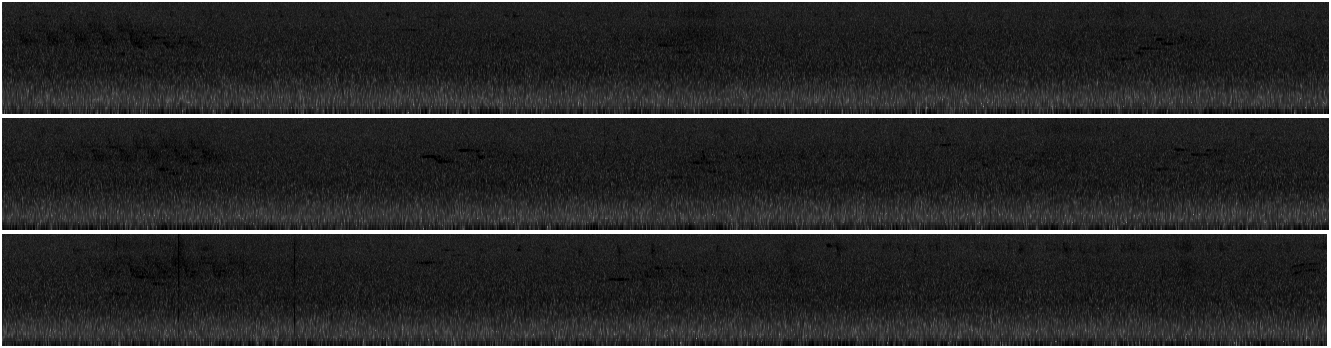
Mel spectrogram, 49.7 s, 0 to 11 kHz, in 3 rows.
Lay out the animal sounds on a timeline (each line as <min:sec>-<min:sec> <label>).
0:00.0-0:01.9 Ovenbird (Seiurus aurocapilla)
0:01.6-0:02.5 Hermit Thrush (Catharus guttatus)
0:07.9-0:08.8 Hermit Thrush (Catharus guttatus)
0:13.8-0:14.9 Hermit Thrush (Catharus guttatus)
0:17.3-0:19.4 Ovenbird (Seiurus aurocapilla)
0:21.8-0:22.8 Hermit Thrush (Catharus guttatus)
0:25.0-0:25.8 Hermit Thrush (Catharus guttatus)
0:30.7-0:31.8 Hermit Thrush (Catharus guttatus)
0:34.0-0:36.1 Ovenbird (Seiurus aurocapilla)
0:38.1-0:39.1 Hermit Thrush (Catharus guttatus)
0:40.5-0:41.7 Hermit Thrush (Catharus guttatus)
0:49.0-0:49.7 Yellow-bellied Sapsucker (Sphyrapicus varius)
